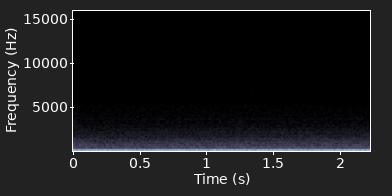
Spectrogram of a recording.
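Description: A car engine while driving gives a steady low rumbling hum with road noise, loud and even throughout, no voices or changes in pace.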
